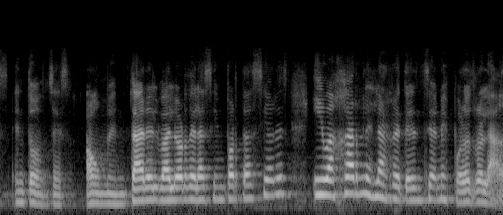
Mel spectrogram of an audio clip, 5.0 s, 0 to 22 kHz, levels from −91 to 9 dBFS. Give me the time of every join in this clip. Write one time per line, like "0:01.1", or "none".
none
